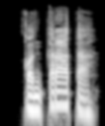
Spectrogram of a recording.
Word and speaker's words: kontrata: Ang is the focus marker that introduces the main topic of the sentence, which is kontrata. Kontrata. Kontrata. Kontrata is spelled as K-O-N-T-R-A-T-A.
